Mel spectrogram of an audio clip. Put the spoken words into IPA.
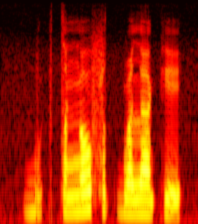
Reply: b o k tˤ ʊ ŋ ɔ f ɪ tˤ b e l a k e

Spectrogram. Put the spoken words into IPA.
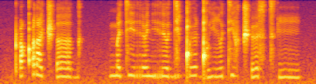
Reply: pʼ ʏ qʼ ʏ ɾ ɛ t͡ʃʼ əː ɡ | m ɛ tʲ ə j r ʏː nʲ rʲ o dʲ ə ɡ͡ǃ ʏː ɡ͡ǃ u j i u̯ tʲ ə v t͡ʃʼ ʏː s t͡sʼ i

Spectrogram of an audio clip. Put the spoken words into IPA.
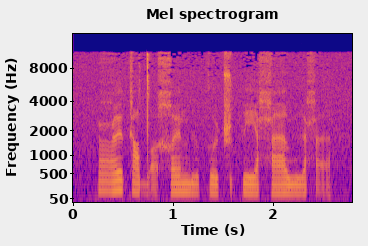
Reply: ʕ œ k ɘ dˤ a̰ χ œ ŋ ɯ o̯ k o ʈ͡ʂ o̰ p e ħ a w ɯ ħ a̰

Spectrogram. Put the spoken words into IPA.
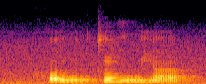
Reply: h ɔ˨ ɾ uː˨ r t͡s ũ˦ ɣ uː˨ j ã˨

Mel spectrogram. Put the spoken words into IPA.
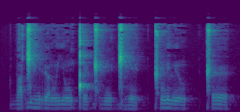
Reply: b a ɡ͡ǁ ẽ rʲ ɔ ɾ ũ j ũ ǃ ɪ ɡ͡ǁ ʏ ŋ ɪ ɡ͡ǁ ẽ | ǁ ũ ɾ ɪ lʲ ũ | ǁ ø

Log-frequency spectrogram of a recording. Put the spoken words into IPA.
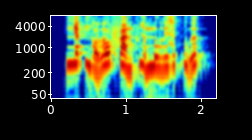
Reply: ɲ a˦˥ t̚ ɲ ɔ˧˩ l ɔ˨˦ f a˧˩ n f i˧˩ ə̯ m ə˨˩ w l ɨ˨˩ z ə˦˥ p̚ ɣ ṵ˧˥ ə̯

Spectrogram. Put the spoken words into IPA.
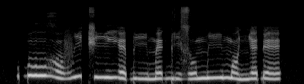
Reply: ɓ oː˦ ɣ ɔ˨ v i˦ t͡ʃ iː˧ j ɛ˨ ɓ iː˨ m ɛ˧ ɡ͡b i˨ z o˧ m iː˧ m ɔ˨ ɲ ɛ˧ ɗ ɛ˧

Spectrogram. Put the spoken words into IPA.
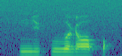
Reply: ɲ y f u o̯ ɳ ɔ p

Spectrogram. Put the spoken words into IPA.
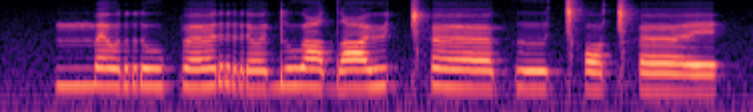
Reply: mː ɛ o̯ r uː p œ r ɵ d uː dˤ ʉː ǀʰ œː k ɯː ǀʰ ɔ ǀʰ œ e̯

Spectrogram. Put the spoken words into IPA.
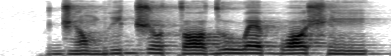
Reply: d͡ʒ ɔ̃˨ b i˨˦ d͡ʒ o˦˨ t ɔ˧ d u˦ w ɛ˦ b ɔ˦ ʃ ĩ˧

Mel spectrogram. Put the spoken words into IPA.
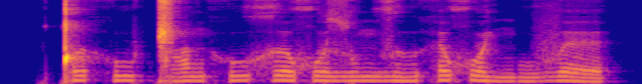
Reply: ǃ ə h u ɡ͡ǁ ɑ n h u x ə χʷ ɛ ɮ u n z ɯ h ɛ χʷ ɑ j ŋ u v ɛ

